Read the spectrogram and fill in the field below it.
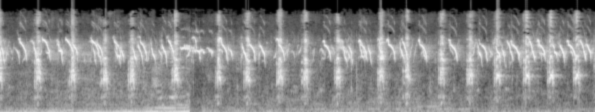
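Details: Chicks with their mother hen, intended to draw in wild male junglefowl; dense, rapid downslurred peeping with steady sharp clucks throughout, briefly broken near three seconds.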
